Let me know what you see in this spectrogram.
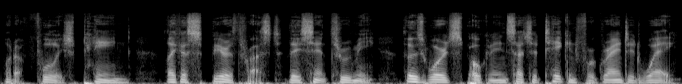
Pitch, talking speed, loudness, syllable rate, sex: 95 Hz, 185 wpm, -20 LUFS, 4.6 syllables/s, male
